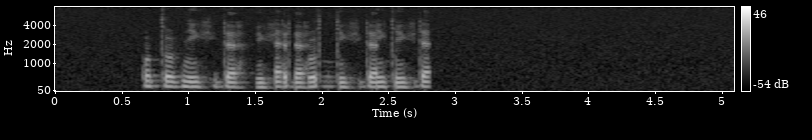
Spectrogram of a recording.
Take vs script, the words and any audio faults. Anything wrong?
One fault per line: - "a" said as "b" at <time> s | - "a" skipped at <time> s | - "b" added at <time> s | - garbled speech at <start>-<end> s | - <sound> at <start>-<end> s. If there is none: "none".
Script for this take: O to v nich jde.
- garbled speech at 1.5-2.8 s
